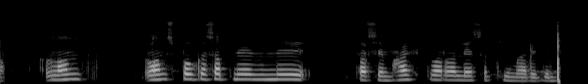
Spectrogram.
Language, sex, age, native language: Icelandic, male, 14, Icelandic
